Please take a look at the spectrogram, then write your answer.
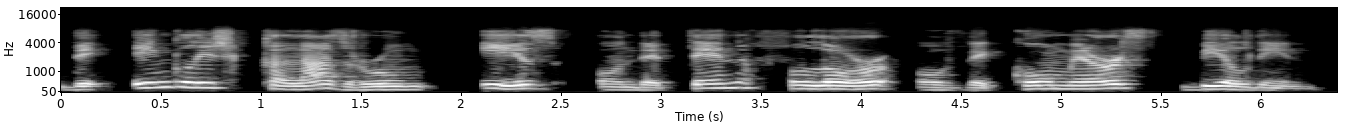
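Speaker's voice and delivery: slow, carefully spaced teacher reading; slow model reading. Shown as a demonstration. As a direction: read it out slowly, word by word. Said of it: "voy a leer una vez más". (lectura modelo lenta)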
